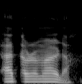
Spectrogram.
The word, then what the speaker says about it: Adaramola: What's the Aramola. second name? Adaramola. Yeah, Adaramola, yeah. Adaramola. Yeah, I thought Well I'd done.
